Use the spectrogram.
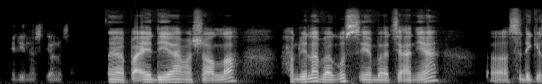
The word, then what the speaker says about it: Allah: inaco telah Iwa Khair untuk pengucapan Allah ya lebih ini termasuk ucapan ketika mengucapkan Allah tebal ya tapi ya vakuola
